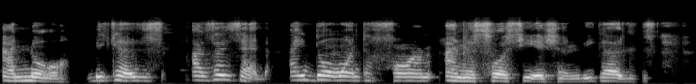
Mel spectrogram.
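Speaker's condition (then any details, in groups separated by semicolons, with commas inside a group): Ataxia; first sign slurred speech episode lasting 8-10 minutes, unnoticed by self, mistaken for drinking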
